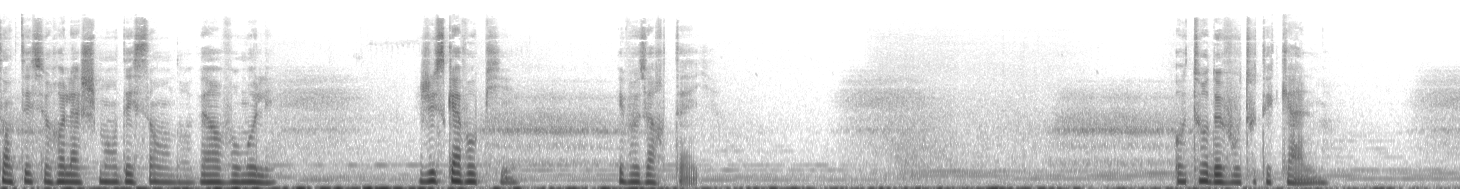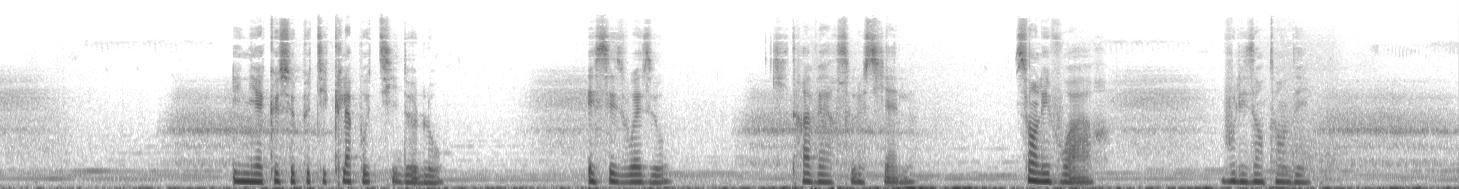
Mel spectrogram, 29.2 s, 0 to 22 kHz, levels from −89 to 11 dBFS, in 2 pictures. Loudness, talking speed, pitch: -24 LUFS, 85 wpm, 155 Hz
